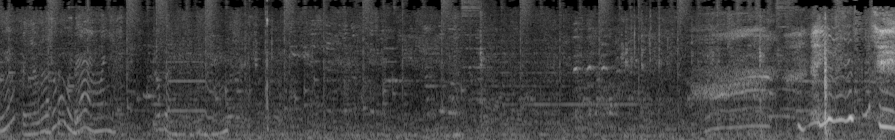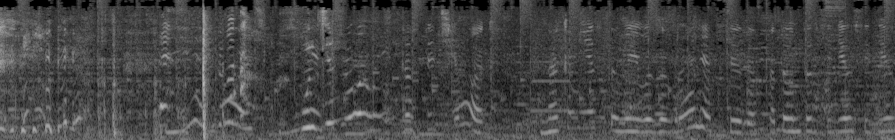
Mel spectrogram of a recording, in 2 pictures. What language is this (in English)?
Russian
